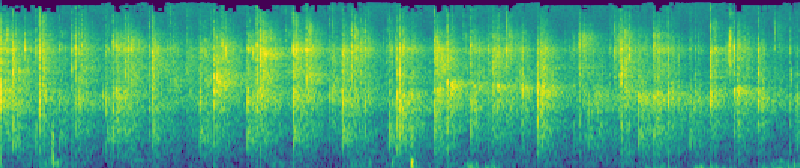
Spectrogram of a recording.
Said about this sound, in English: By the way, as she comes, yes, right, keep the applause coming, going until she gets here.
